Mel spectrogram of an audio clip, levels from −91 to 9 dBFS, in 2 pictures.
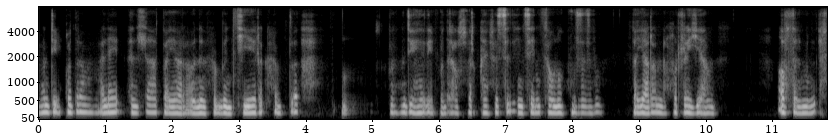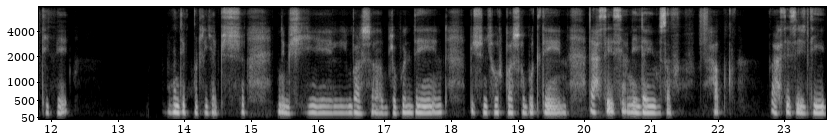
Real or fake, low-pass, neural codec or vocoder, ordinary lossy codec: real; none; none; none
